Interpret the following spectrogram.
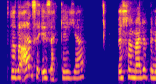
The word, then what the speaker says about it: aquella: But this man is from a place where they would say aquella, where the L sound becomes a sh sound. So the answer is aquella.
